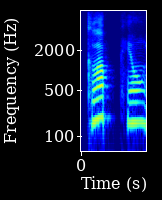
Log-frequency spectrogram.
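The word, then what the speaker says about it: Clapeyron: 요거 이제 우리가 이게 발음 갖다가 이제 이게 잘 하기가 어려워서 클라페용이라고 합니다. 이게 프랑스 분인 것 같아요. 그죠? 이렇게 돼요. 오케이. 자, 그래서 클라페용 이퀘이션 여러분 암기하셔야 됩니다.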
